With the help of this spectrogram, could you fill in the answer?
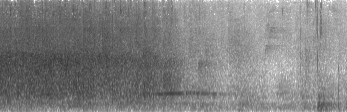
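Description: A worship service audience claps together as praise to God in a dense, sustained burst of applause that gradually fades over several seconds, leaving quieter surroundings with a few scattered sounds at the end.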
